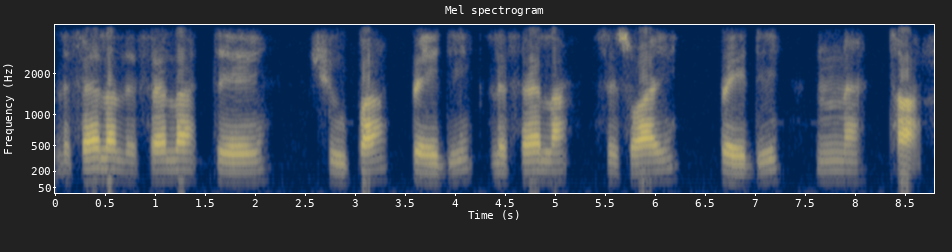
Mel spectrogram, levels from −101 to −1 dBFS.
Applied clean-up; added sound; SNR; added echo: none; none; none; none.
